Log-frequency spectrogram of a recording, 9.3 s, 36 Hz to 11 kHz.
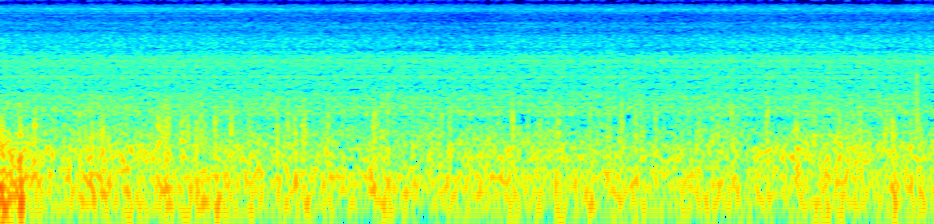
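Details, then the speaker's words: Mid-2018 Tesla Model 3 after AC compressor replacement and R134A recharge, set to coldest so the compressor runs faster: a steady whoosh of blower air over a low smooth hum, no cycling, rattle or squeal; AC working normally. "you always have it on as cold as setting just makes the pump run faster"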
